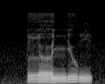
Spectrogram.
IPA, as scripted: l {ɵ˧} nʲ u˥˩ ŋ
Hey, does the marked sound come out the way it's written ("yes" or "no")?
yes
